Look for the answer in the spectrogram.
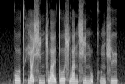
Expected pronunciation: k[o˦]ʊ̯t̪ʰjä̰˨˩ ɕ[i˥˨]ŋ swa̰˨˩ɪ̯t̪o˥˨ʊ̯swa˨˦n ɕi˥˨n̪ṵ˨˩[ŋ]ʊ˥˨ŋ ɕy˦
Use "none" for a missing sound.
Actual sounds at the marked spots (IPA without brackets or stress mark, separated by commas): o˨˦, i˥˨, kʰ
